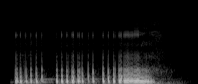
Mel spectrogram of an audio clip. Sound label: dog small growl very soft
